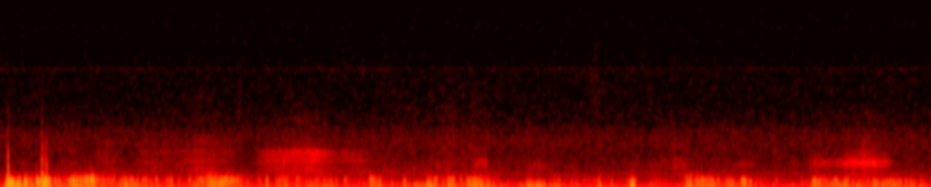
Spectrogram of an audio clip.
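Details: Long gurgling, rumbling bowel sounds with bubbly bursts; ordinary stomach growling (borborygmi).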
